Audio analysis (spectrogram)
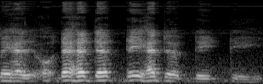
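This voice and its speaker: A man with an American accent, over noticeable background noise. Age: 90s. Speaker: war veteran. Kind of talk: oral history interview. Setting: at home.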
